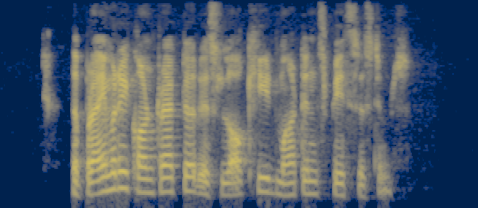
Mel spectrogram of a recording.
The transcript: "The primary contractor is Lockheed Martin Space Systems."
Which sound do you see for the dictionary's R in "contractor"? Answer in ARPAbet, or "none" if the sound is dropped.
R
